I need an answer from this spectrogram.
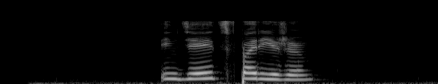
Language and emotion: Russian, neutral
